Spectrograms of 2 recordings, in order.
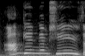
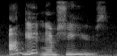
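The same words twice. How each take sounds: First: "getting" hit much higher, the whole line raised and pushed; insisting firmly. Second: Said in the usual way. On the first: Retold or imitated. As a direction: lean hard on "getting", pitched up and firm. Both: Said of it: "I said".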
